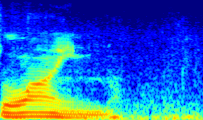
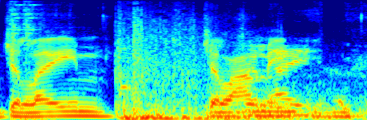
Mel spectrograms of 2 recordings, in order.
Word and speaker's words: Lime: I was calling him Jalami, all over the place until Vendetta was like, "It's Lime, Vince. It's Lime."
